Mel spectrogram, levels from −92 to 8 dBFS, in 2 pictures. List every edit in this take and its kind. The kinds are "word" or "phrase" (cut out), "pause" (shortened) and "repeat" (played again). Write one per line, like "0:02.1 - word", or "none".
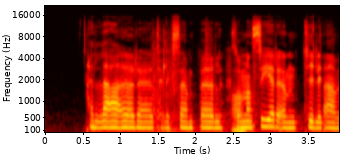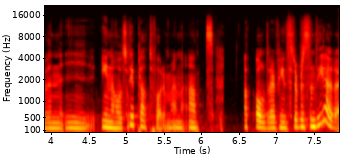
0:03.7 - word
0:05.1 - word
0:06.7 - word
